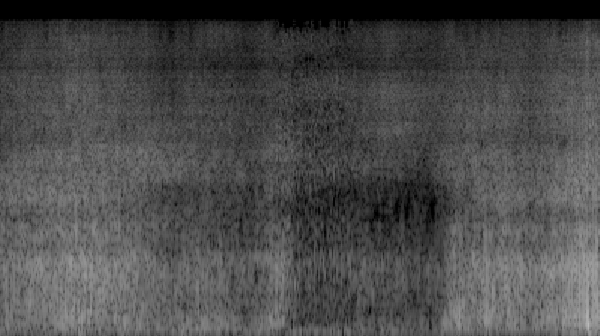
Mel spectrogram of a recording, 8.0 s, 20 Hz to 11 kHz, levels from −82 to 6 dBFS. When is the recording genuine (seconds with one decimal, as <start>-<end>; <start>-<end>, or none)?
3.7-4.7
